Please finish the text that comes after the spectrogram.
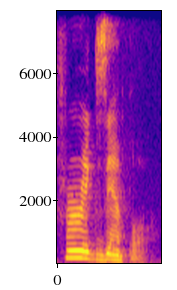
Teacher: make a strong r in between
